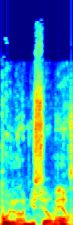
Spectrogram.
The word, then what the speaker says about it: Boulogne-sur-Mer: Habe ich das richtig ausgesprochen? – Boulogne-sur-Mer, super. – Wie der Franzose so sagt halt, ne?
